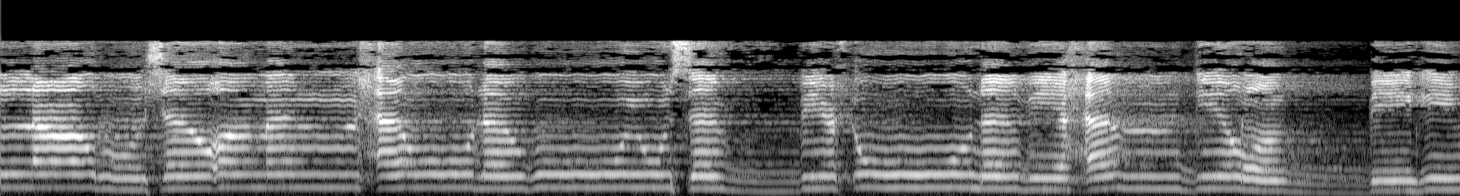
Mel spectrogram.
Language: Arabic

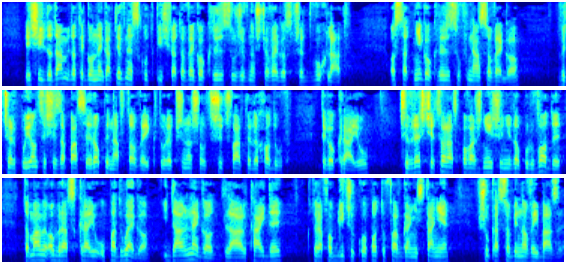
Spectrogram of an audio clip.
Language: Polish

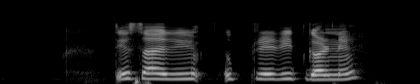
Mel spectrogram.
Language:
Nepali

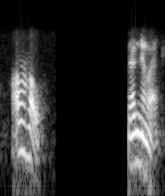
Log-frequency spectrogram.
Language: Odia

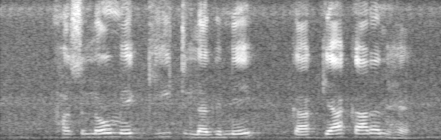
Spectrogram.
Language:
Maithili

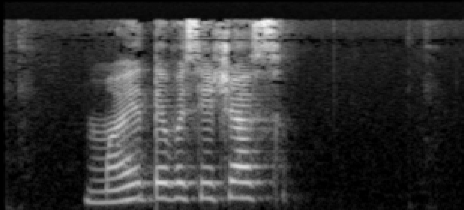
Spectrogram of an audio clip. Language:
Mari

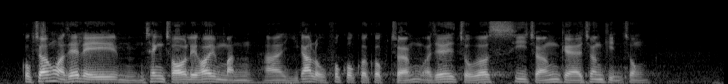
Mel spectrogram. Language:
Cantonese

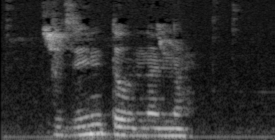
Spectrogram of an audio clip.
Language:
Medumba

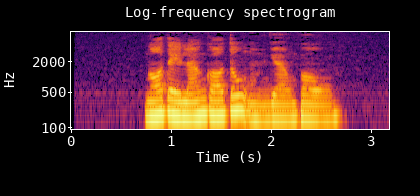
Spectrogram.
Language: Cantonese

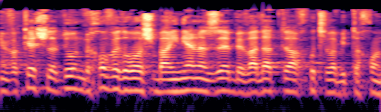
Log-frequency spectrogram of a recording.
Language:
Hebrew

